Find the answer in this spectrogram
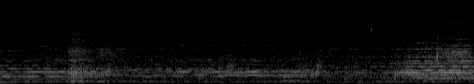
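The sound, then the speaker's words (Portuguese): Someone quietly takes a sip of water, with a few soft swallowing and gulping sounds spaced out over several seconds. No one speaks. “Deixa eu beber só um pouquinho d'água que eu falei demais.”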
